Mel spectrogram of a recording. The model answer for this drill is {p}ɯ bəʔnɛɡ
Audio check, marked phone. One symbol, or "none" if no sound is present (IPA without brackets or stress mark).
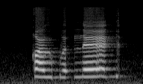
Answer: q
